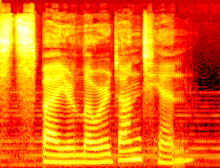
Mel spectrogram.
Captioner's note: woman speaking in foreign language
